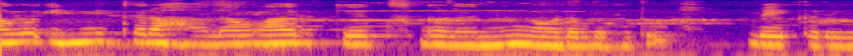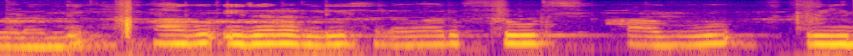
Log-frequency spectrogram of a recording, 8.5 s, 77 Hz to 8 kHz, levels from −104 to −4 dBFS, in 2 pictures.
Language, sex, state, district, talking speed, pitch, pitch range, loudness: Kannada, female, Karnataka, Mysore, 90 wpm, 215 Hz, 200-225 Hz, -23 LUFS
